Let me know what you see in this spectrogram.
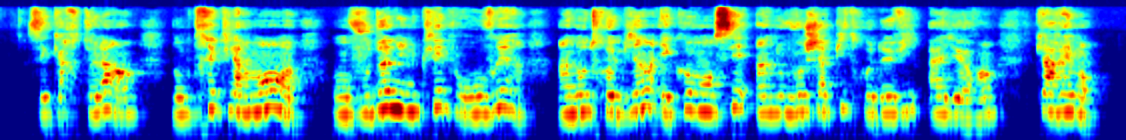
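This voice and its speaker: A woman's fairly high, somewhat breathy voice at a fairly slow pace. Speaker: tarot card reader. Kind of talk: tarot reading. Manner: hesitant, many fillers.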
